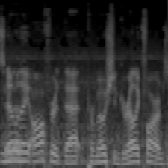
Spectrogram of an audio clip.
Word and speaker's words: Gorelick Farms: Gorelick Farms, yes, that is how you pronounce it. Really? I didn't know that. What'd you think it was? Said Garlic Farms.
